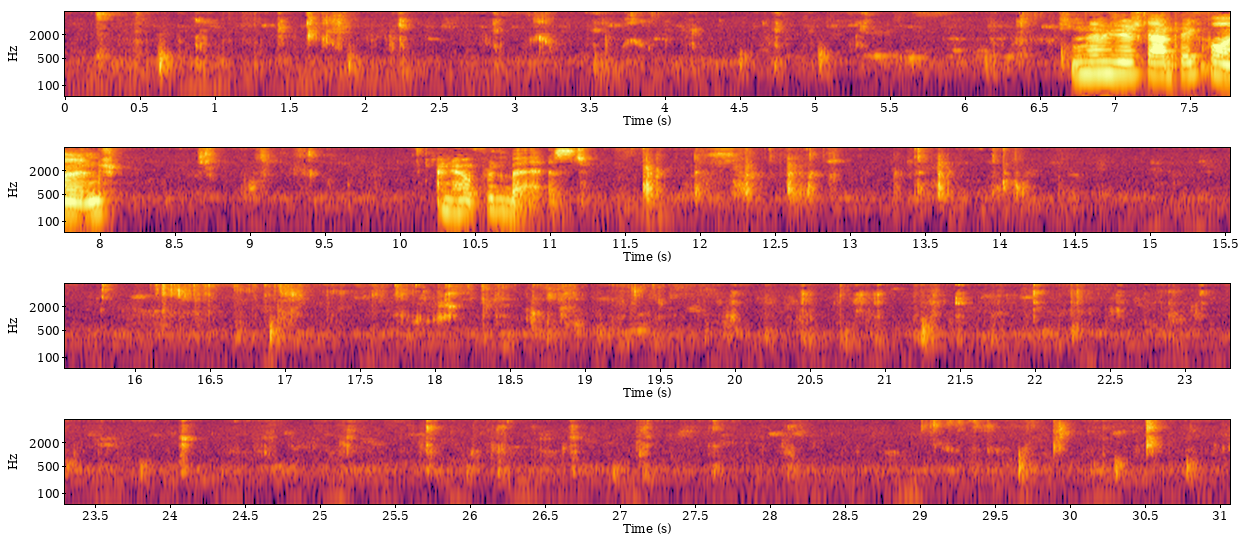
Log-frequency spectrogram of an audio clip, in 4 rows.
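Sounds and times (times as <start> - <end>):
chewing with wet smacks and crunches: 0.0 - 6.8, 8.6 - 10.2, 11.4 - 14.5, 15.7 - 31.0.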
